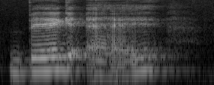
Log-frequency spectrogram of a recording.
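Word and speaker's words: Big É: I am Big A, but E with an accent, which is pronounced A. So it's like Big A.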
